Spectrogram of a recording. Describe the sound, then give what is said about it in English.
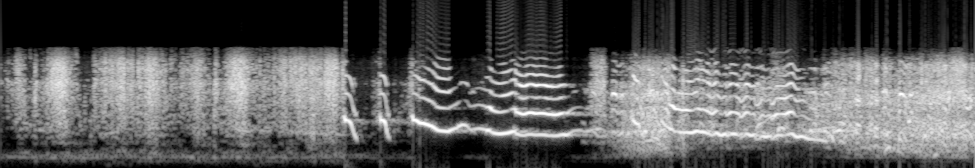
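A human voice imitates a dog whining to go with its master. A rough, breathy stretch leads into high, wavering whimpers whose pitch bends up and down, then a strained, noisy whine runs to the end. “When a dog feels he is being left behind and wants to go along with his master, he'll sound like this.”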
